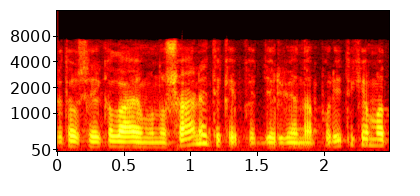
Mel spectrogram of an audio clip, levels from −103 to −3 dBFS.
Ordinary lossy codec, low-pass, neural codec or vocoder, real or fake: AAC, 64 kbps; 7.2 kHz; none; real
